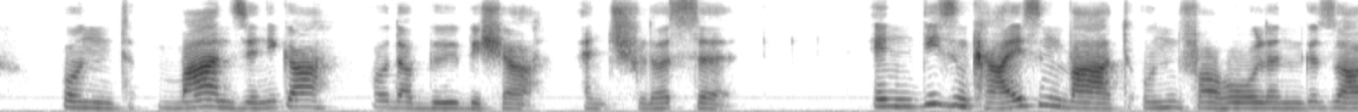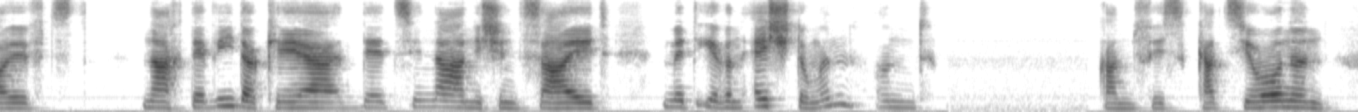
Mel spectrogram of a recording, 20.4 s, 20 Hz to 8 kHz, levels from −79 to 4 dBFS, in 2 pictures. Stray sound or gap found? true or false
false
